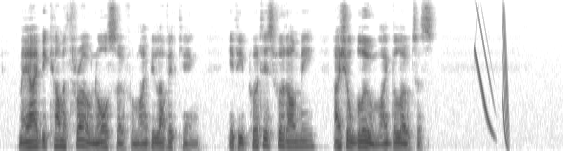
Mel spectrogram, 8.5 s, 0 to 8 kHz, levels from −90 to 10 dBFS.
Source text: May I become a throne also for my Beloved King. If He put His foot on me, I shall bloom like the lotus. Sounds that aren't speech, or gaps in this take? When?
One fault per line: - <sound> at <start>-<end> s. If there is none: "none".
- chirp at 7.1-7.7 s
